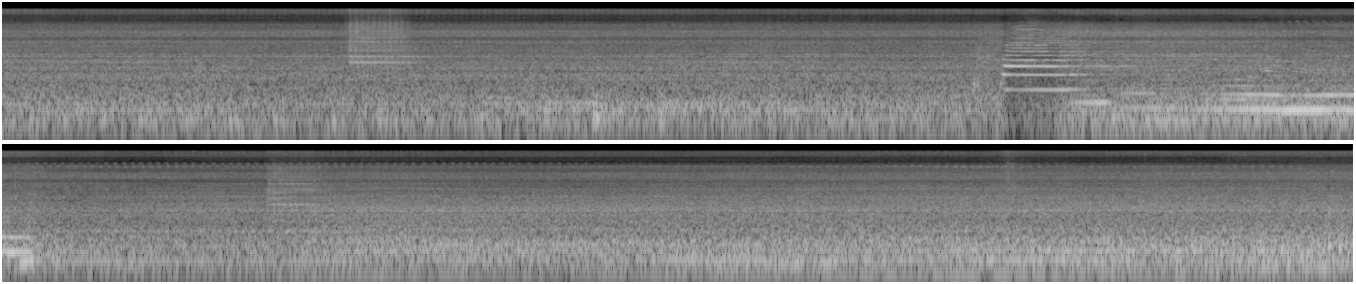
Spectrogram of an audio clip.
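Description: Diesel passenger train running steadily at a halt, then giving one short horn blast about ten seconds in, followed by a louder, low drone for about two seconds as it starts to pull away; the steady running continues as it gathers speed.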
